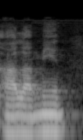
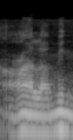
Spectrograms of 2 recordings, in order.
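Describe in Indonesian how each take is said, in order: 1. Katanya dibaca datar, tanpa irama. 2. Katanya dibaca dengan alunan nada. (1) "ada orang Fatihahnya lempeng" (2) "Padahal harusnya kan alamin"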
